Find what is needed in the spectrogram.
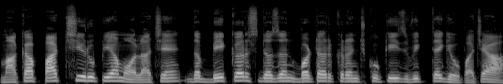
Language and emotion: Goan Konkani, neutral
